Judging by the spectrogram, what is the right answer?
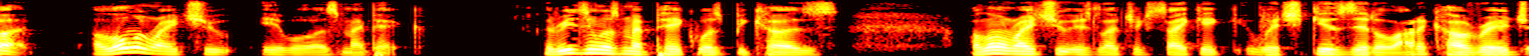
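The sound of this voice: A raspy, put-on character voice from a man at medium pitch, very fast, dry and close with no echo against a quiet background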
